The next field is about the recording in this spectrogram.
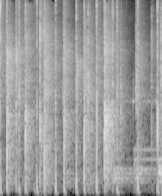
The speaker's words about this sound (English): Hand clap.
